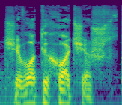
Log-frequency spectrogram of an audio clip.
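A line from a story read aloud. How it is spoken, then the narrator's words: Thunderous voice. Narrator (Russian): спросил джин громовым голосом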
